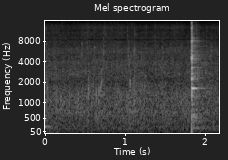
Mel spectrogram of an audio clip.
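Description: Chicken, tomatoes and spices sizzling steadily in a stainless steel pot on the stove. Near the end a spoon gives one sharp clink against the pot.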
